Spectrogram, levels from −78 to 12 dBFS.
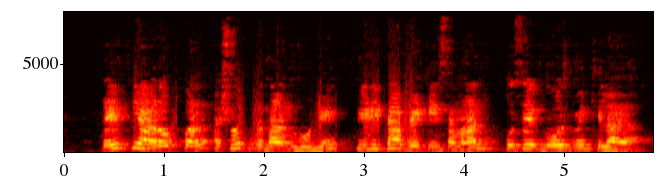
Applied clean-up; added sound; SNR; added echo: neural separator model SepFormer DNS4.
